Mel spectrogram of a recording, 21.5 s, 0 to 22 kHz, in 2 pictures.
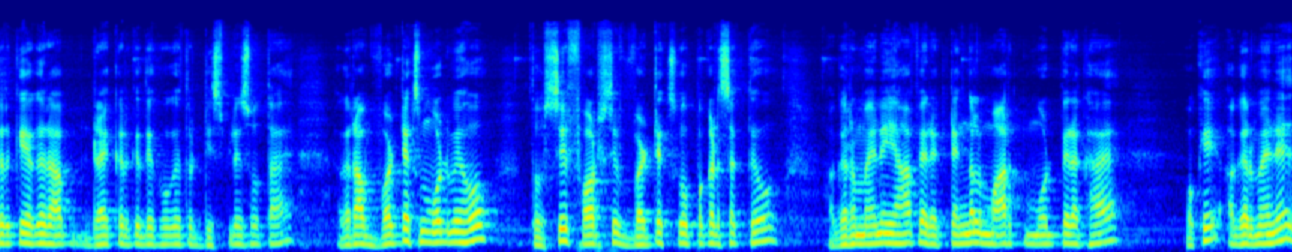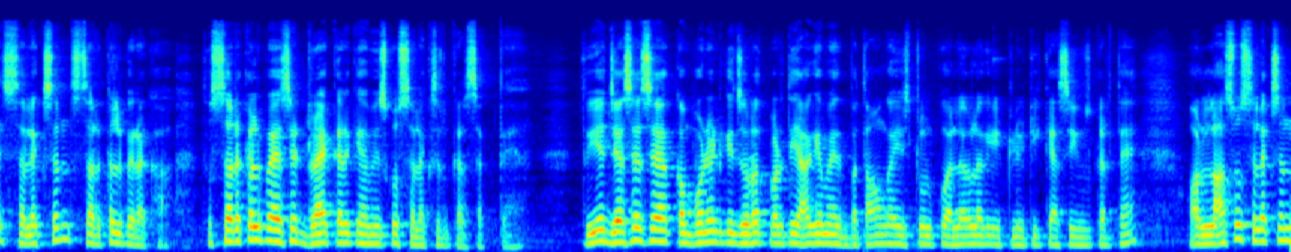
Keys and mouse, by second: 0.1 g, 3.7 click, 4.8 click, 5.3 g, 6.7 click, 7.4 click, 8.4-12.2 drag, 19.6-21.5 drag.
